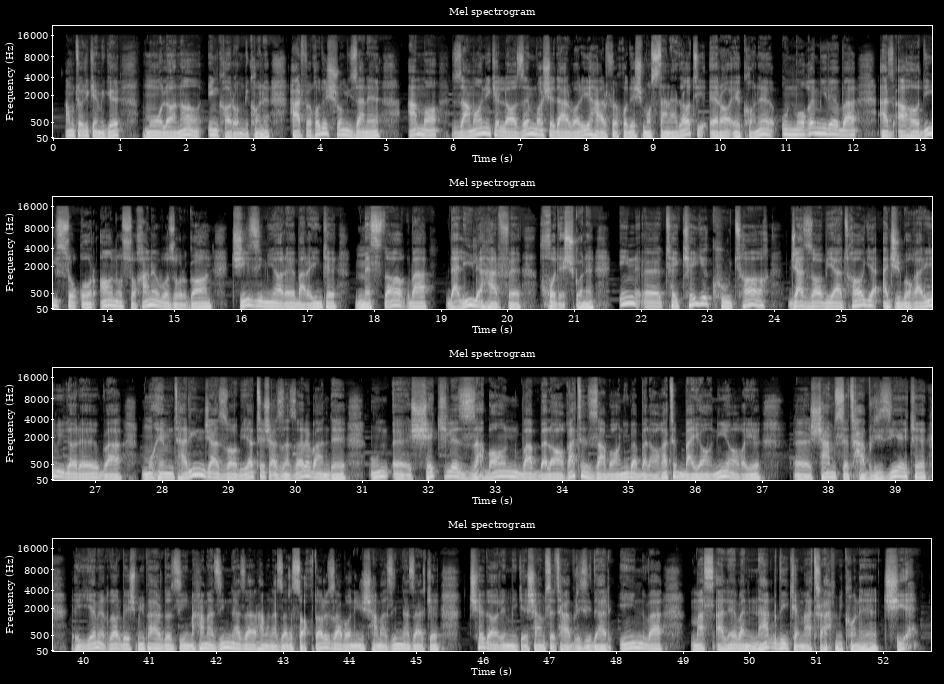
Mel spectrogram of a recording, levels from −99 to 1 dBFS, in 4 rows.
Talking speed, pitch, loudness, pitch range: 120 wpm, 90 Hz, -25 LUFS, 80-110 Hz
